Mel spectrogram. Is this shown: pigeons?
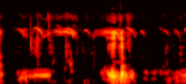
yes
